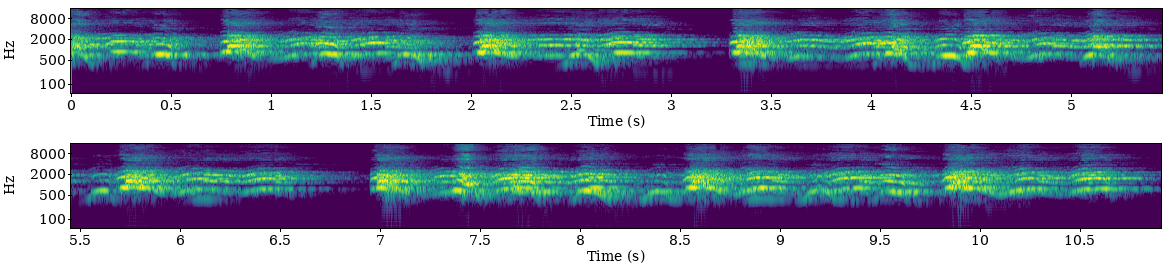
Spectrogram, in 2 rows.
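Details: Two 9-month-old Weimaraner puppies squabble with a near-constant stream of wavering, whining, yodeling growls and sharp yips. The howl-like voices rise and fall in bursts about every second, with brief pauses between rounds.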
